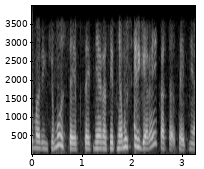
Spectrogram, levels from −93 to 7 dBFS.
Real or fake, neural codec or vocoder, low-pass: fake; codec, 24 kHz, 3.1 kbps, DualCodec; 3.6 kHz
